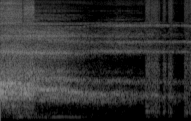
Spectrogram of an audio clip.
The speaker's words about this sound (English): So another deep inhale in through your nose. Breathing down to your gut if you can. And open mouth, exhale.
